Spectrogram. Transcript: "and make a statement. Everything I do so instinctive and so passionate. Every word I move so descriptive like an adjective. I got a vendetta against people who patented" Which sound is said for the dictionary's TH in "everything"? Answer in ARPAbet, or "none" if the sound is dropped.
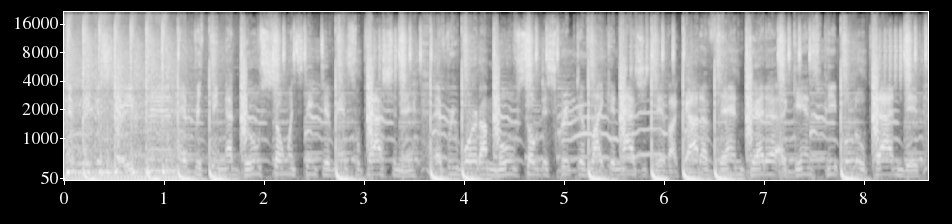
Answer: TH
